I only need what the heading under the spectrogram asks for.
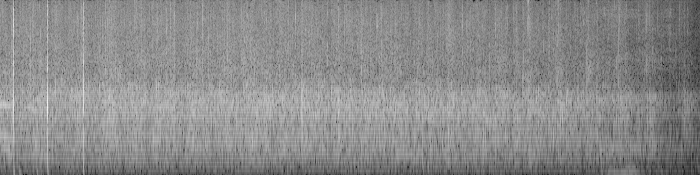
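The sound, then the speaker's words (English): An audience breaks into steady applause welcoming three guests out, a dense wash of clapping with a few sharp louder claps at the start, holding strong for several seconds before gradually tapering off. “And let's just give them a round of applause.”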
